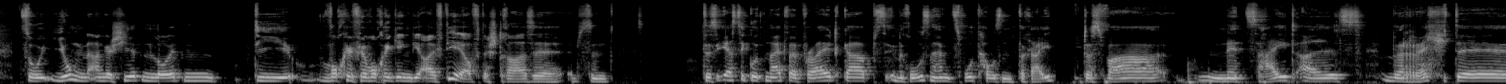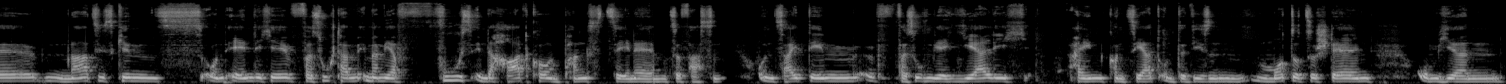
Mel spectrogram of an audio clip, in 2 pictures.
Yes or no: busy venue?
no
